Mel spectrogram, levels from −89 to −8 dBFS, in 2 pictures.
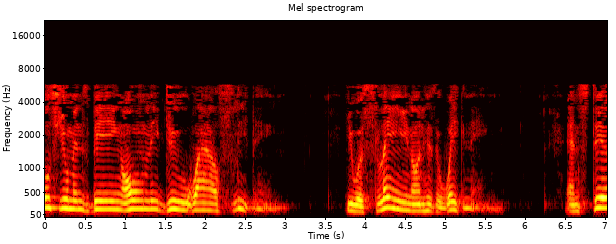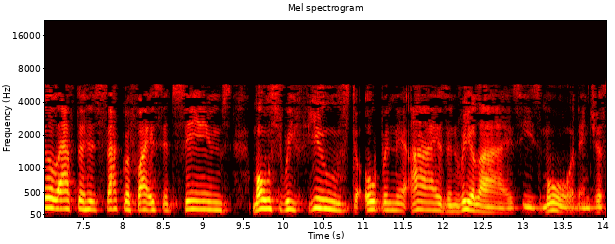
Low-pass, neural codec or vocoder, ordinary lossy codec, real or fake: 7.2 kHz; codec, 16 kHz, 4.8 kbps, FACodec; MP3, 24 kbps; fake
